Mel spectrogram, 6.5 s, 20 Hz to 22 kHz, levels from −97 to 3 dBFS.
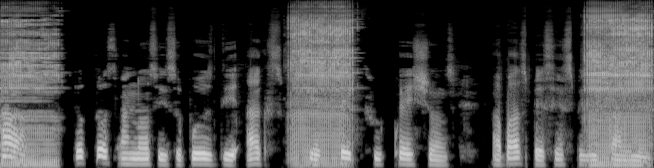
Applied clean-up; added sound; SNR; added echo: classical method Wiener filter.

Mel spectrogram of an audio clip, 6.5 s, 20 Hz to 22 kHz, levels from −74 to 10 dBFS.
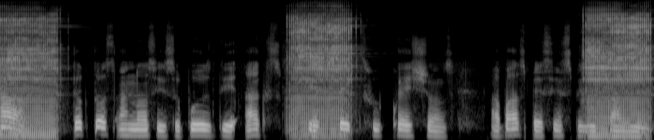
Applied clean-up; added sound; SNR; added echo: none; Tools; 3 dB; none.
